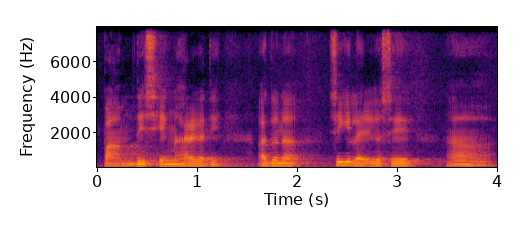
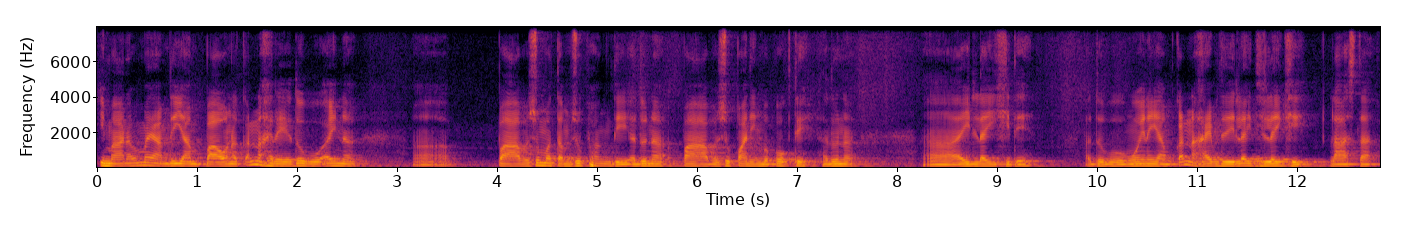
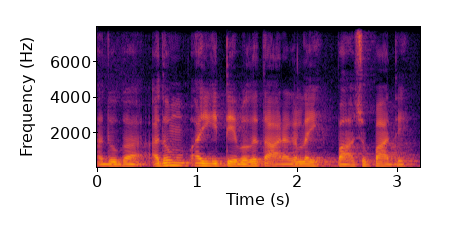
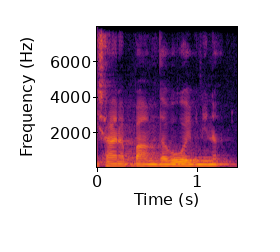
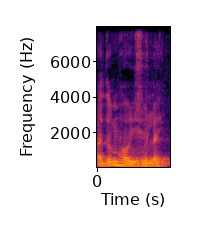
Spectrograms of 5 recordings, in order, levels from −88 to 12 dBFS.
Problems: none marked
